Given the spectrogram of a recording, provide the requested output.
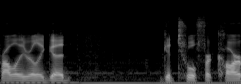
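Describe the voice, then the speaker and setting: Speaking at a fairly quick pace, a man uses a very deep, low voice with vocal fry over a quiet background. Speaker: fishing video host. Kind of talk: casual outdoor product-testing vlog. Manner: animated.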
